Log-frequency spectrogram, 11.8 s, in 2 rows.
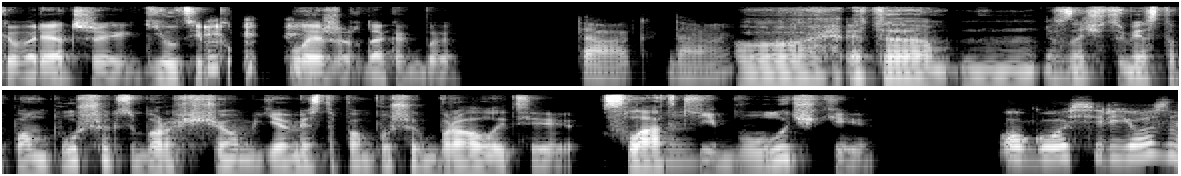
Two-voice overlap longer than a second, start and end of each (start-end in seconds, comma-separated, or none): none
